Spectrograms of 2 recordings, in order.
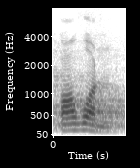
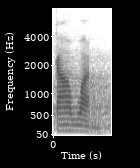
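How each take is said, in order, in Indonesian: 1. Kedua vokal diucapkan sebagai o. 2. Kedua vokal diucapkan sebagai a. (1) "jangan dibaca kowon" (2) "tetap kawan"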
